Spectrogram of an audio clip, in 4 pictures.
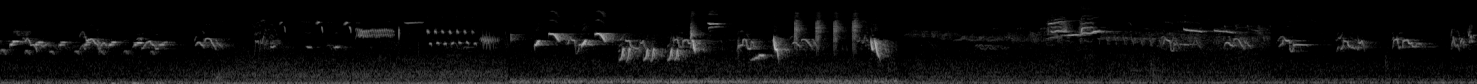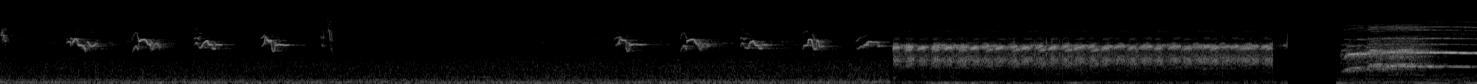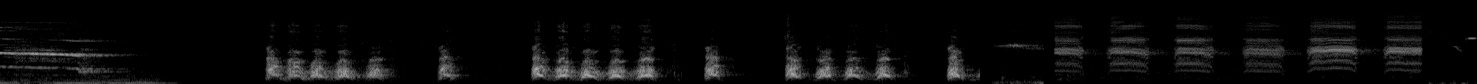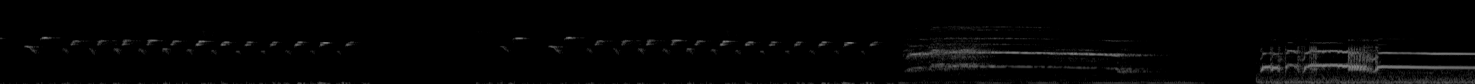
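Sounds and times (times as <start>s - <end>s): loud repeated bird calls: 20.9s - 27.7s, 37.4s - 47.6s
rooster crowing: 28.2s - 30.9s, 53.3s - 56.0s, 56.9s - 59.0s.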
